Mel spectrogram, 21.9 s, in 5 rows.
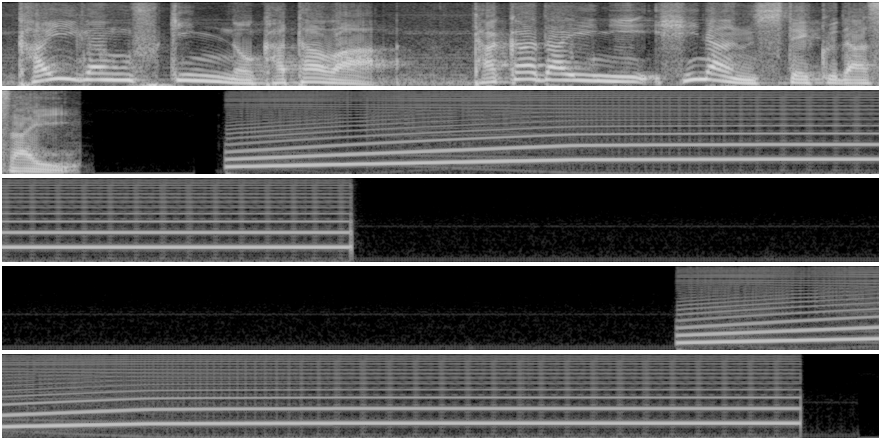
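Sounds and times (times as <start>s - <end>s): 
speech: 0.1s - 4.8s
tsunami warning civil defense siren wailing: 5.5s - 10.6s, 16.6s - 21.6s.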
